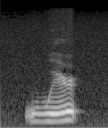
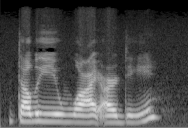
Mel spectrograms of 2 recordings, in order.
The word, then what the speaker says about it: Wyrd: Several songs have also been written about the event, event such as This Memory by the Weird Wired Sisters. I want to say weird. It's spelled W Y R D. – I think it is Wyrd Sisters.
